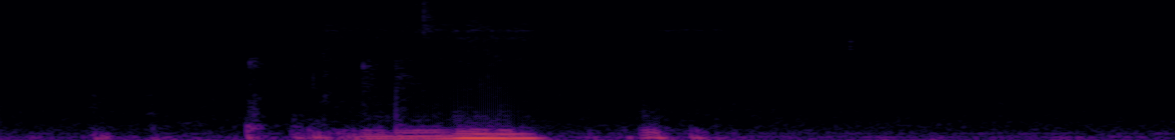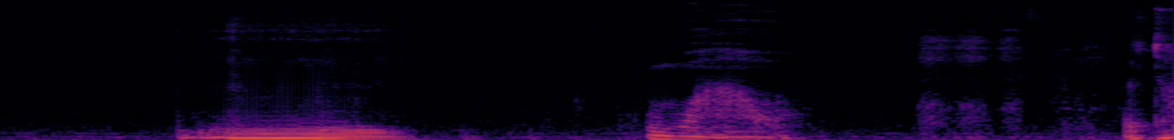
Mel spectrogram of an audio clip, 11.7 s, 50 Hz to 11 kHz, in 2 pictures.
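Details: Black Labrador Retriever asleep indoors, giving deep, low rumbling snores in slow bursts near 2, 7 and 9 seconds, with quiet pauses between them and faint human voices in the small room.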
